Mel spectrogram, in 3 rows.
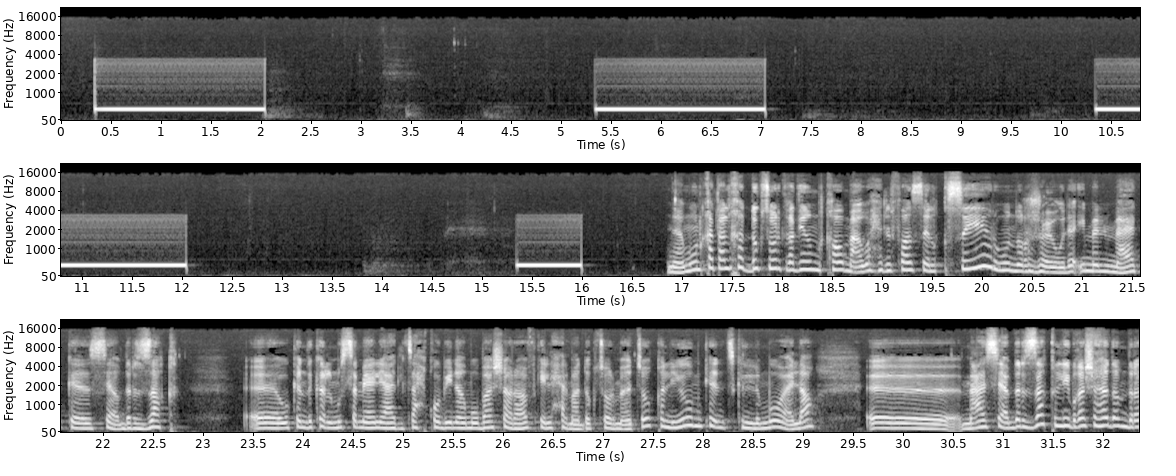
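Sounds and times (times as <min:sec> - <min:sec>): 
telephone ringback tone: 0:00.4 - 0:02.1, 0:05.4 - 0:07.1, 0:10.4 - 0:12.1
speech: 0:16.9 - 0:22.8, 0:23.4 - 0:32.3.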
